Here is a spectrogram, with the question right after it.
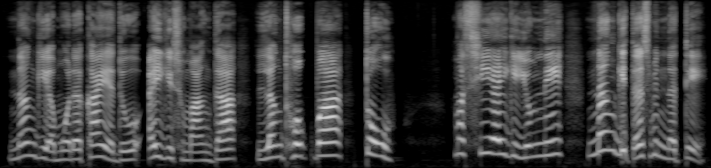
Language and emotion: Manipuri, angry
